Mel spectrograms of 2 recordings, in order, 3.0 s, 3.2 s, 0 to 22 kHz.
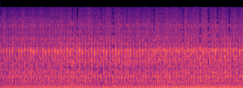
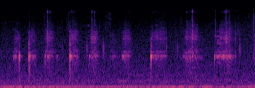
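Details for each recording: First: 2012 Hyundai i40 1.7 diesel just restarted after an alternator clutch pulley replacement for a high-pitched squeak: a steady, even idle with no whine, rattle or chatter from the belt end. It is now quiet, before warm-up; the old pulley's clutch was damaged and clicking. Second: Hyundai i 40 1.7 D 2012 Alternator Clutch Pulley Replacement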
